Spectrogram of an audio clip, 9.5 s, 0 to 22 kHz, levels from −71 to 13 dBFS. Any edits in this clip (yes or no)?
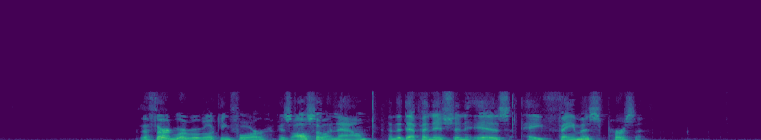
yes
